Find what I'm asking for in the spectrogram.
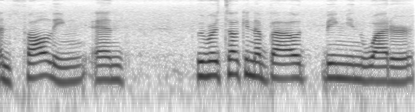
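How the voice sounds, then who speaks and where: A woman with a Spanish accent speaks at a very slow pace. Her pitch is medium and her intonation fairly even. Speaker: somatic movement and water therapy practitioner. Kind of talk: reflective personal vlog. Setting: outdoors by a stream.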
